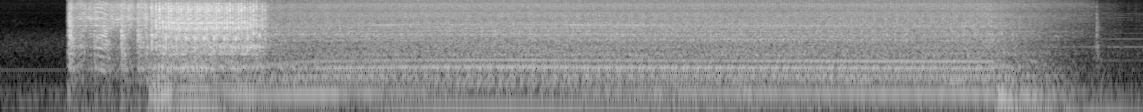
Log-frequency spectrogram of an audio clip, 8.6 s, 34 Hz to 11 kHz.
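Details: 2010 Toyota Corolla, cold start: loud metallic rattle for about one second then steady idle, from a worn VVT-i sprocket (cam phaser) needing replacement; stops once oil circulates and doesn't recur on a second start.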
